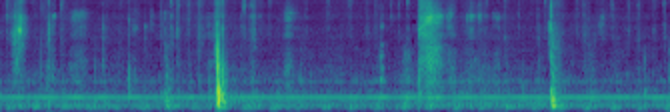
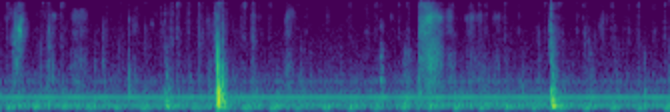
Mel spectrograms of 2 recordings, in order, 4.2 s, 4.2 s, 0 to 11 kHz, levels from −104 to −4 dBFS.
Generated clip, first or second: first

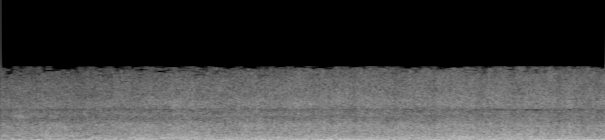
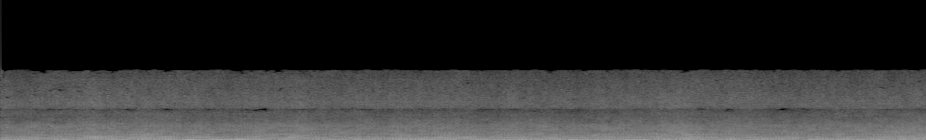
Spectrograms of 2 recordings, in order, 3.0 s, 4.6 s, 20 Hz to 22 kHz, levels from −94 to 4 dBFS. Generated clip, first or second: second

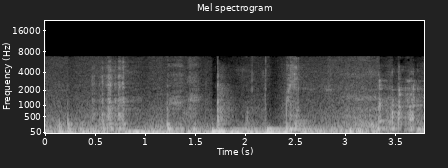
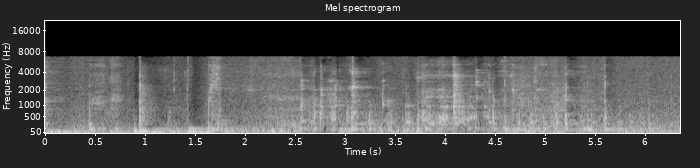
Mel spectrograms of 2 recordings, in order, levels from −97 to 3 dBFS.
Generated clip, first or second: second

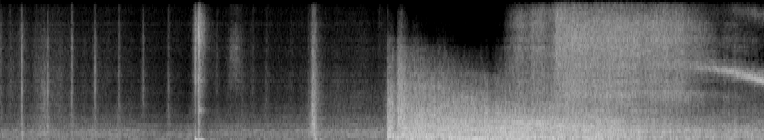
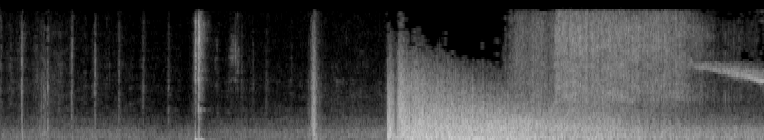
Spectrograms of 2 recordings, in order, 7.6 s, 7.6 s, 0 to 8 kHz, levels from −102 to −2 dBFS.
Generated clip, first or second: first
